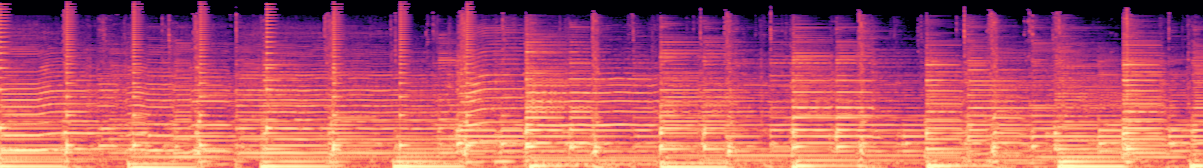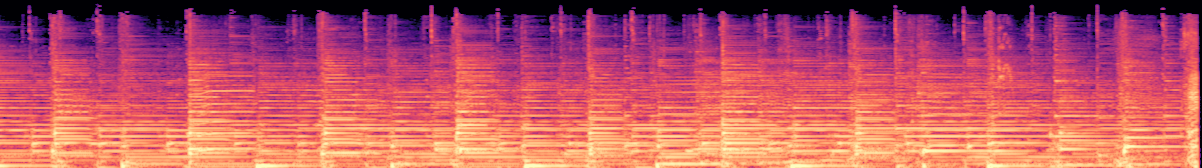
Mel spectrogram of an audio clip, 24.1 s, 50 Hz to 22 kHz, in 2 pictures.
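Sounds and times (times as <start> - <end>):
banjo solo: 0.0 - 23.9.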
